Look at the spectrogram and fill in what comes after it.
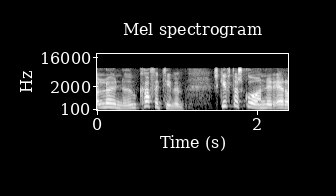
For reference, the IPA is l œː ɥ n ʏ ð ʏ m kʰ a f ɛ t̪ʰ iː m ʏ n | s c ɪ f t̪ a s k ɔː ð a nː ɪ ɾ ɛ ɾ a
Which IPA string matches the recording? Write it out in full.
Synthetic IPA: l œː ɥ n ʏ ð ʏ m kʰ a f ɛ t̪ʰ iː m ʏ m | s c ɪ f t̪ a s k ɔː ð a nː ɪ ɾ ɛ ɾ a

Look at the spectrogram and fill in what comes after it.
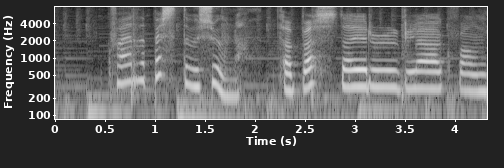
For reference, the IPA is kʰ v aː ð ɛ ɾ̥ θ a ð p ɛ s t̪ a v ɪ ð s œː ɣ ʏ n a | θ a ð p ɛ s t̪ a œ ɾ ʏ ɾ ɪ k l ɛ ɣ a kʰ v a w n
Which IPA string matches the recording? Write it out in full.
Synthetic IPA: kʰ v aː ð ɛ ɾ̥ θ a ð p ɛ s t̪ a v ɪ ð s œː ɣ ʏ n a | θ a ð p ɛ s t̪ a ɛ ɾ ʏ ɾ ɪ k l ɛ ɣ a kʰ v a w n

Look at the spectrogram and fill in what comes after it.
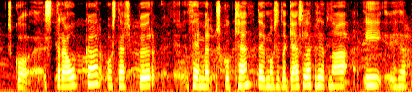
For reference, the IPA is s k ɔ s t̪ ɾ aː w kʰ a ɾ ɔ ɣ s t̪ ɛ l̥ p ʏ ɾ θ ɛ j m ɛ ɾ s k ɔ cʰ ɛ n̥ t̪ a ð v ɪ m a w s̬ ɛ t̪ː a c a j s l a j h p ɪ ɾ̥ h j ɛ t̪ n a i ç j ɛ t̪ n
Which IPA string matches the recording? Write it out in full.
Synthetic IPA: s k ɔ s t̪ ɾ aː w k a ɾ ɔ ɣ s t̪ ɛ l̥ p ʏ ɾ θ e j m ɛ ɾ s k ɔ cʰ ɛ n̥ t̪ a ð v ɪ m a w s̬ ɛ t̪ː a c a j s l a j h p ɪ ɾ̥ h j ɛ t̪ n a i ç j ɛ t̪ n

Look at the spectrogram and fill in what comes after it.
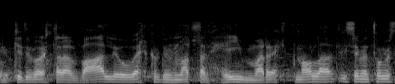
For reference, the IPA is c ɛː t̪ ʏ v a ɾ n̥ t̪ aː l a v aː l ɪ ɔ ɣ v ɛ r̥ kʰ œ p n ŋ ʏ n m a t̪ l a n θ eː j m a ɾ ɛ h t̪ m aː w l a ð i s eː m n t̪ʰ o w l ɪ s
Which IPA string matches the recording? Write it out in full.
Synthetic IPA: c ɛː t̪ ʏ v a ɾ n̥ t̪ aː l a v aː l ɪ ɔ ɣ v ɛ r̥ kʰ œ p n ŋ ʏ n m a t̪ l a n h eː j m a ɾ ɛ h t̪ m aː w l a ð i s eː m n t̪ʰ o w l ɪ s

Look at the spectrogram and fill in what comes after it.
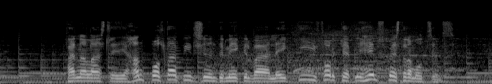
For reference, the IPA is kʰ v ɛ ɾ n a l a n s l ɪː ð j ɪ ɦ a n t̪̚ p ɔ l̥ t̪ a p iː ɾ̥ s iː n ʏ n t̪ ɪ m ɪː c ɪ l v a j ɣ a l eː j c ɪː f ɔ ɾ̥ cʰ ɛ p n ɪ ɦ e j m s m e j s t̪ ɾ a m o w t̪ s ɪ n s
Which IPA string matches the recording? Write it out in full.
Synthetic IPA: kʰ v ɛ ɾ n a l a n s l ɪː ð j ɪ ɦ a n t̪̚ p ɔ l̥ t̪ a p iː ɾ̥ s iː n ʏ n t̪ ɪ m ɪː c ɪ l v a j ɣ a l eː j c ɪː f ɔ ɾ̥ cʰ ɛ p n ɪ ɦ e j m s m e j s t̪ ɾ a m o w t̪ s ɪ n s

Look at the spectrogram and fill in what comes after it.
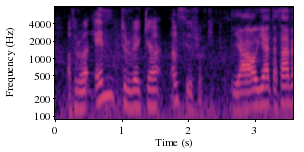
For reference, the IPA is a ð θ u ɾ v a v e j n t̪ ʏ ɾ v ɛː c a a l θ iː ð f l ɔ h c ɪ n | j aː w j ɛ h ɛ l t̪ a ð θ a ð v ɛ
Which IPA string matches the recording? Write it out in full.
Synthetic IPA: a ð θ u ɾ v a ð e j n t̪ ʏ ɾ v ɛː c a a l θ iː ð f l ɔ h c ɪ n | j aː w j ɛ h ɛ l t̪ a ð θ a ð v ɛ

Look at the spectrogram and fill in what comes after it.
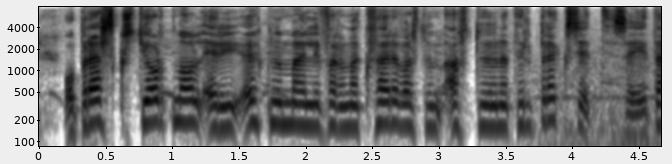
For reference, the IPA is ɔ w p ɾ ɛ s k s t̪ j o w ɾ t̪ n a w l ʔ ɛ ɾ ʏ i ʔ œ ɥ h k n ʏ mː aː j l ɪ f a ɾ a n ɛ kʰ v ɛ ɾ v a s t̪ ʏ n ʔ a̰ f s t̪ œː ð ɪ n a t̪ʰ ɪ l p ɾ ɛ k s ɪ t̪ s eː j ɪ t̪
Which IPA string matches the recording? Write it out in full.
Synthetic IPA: ɔ ɣ p ɾ ɛ s k s t̪ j o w ɾ t̪ n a w l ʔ ɛ ɾ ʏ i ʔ œ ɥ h k n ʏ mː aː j l ɪ f a ɾ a n a kʰ v ɛ ɾ v a s t̪ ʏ m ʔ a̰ f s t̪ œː ð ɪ n a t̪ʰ ɪ l p ɾ ɛ k s ɪ t̪ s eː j ɪ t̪

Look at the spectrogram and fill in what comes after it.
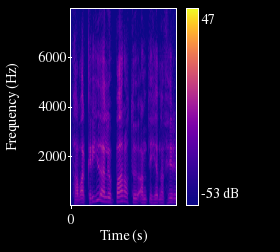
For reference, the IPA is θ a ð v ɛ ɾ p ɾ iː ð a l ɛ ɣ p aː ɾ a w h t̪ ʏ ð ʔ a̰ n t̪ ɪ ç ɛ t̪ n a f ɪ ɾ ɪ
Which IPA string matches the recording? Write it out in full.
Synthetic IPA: θ a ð v a ɾ k ɾ iː ð a l ɛ ɣ p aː ɾ a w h t̪ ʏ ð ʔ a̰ n t̪ ɪ ç ɛ t̪ n a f ɪ ɾ ɪ

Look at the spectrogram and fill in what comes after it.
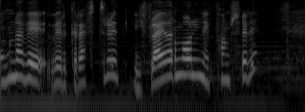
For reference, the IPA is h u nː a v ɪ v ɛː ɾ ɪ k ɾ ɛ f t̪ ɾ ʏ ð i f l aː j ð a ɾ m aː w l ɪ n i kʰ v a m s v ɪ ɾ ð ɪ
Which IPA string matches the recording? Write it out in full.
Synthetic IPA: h u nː a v ɪ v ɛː ɾ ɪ k ɾ ɛ f t̪ ɾ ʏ ð i f l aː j ð a ɾ m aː w l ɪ n i kʰ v a m s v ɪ ɾ ð ɪ

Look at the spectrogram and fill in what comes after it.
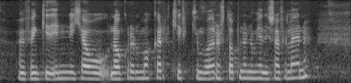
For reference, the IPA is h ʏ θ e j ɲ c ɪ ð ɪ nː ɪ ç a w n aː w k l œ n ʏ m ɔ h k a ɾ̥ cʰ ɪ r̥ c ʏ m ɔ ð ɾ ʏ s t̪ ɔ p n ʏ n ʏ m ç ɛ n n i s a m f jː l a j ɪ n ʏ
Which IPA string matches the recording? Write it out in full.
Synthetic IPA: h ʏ f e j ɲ c ɪ ð ɪ nː ɪ ç a w n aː w k ɾ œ n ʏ m ɔ h k a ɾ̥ cʰ ɪ r̥ c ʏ m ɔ ð ɾ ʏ s t̪ ɔ p n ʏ n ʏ m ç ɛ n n i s a m f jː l a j ɪ n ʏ

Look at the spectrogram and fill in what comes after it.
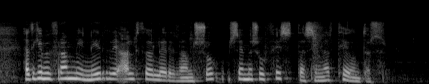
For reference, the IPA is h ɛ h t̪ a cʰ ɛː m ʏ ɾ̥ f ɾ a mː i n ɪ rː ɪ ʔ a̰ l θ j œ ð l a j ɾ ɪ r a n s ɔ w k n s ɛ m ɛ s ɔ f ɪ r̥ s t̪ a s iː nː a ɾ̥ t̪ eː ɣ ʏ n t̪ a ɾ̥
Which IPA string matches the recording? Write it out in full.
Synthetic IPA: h ɛ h t̪ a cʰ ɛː m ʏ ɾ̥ f ɾ a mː i n ɪ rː ɪ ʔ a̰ l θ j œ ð l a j ɾ ɪ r a n s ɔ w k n s ɛ m ɛ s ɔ f ɪ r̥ s t̪ a s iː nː a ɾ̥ t̪ʰ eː ɣ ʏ n t̪ a ɾ̥

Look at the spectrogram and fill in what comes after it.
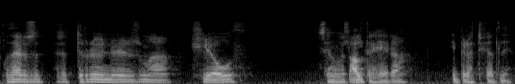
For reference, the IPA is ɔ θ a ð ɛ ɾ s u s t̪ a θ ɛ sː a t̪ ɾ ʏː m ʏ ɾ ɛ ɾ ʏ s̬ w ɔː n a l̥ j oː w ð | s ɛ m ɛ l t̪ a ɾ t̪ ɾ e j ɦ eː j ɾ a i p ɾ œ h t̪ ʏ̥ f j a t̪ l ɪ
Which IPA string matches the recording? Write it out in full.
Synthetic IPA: ɔ θ a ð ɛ ɾ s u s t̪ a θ ɛ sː a t̪ ɾ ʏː n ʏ ɾ ɛ ɾ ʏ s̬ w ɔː n a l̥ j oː w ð | s ɛ m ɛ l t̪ a l t̪ ɾ e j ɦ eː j ɾ a i p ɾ œ h t̪ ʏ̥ f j a t̪ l ɪ

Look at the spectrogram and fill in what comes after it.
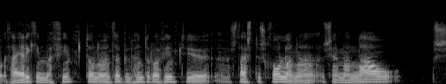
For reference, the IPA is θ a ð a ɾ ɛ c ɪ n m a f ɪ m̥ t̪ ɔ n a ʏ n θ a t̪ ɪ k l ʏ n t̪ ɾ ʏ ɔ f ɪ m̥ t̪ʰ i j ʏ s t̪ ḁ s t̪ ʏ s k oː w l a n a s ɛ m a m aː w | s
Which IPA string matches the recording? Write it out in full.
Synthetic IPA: θ a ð ɛ ɾ ɛ c ɪ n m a f ɪ m̥ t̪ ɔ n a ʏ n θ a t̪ ɪ l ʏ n t̪ ɾ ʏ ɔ f ɪ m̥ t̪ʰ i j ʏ s t̪ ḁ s t̪ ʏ s k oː w l a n a s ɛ m a n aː w | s

